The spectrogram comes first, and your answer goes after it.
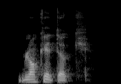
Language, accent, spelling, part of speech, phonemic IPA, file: French, France, blanc-estoc, noun, /blɑ̃.k‿ɛs.tɔk/, LL-Q150 (fra)-blanc-estoc.wav
- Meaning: alternative form of blanc-étoc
